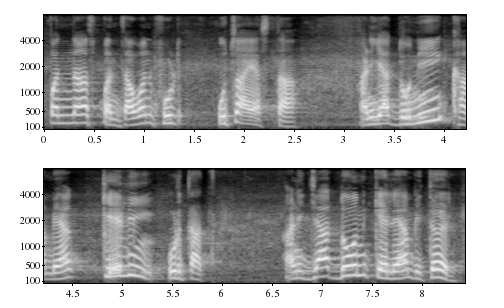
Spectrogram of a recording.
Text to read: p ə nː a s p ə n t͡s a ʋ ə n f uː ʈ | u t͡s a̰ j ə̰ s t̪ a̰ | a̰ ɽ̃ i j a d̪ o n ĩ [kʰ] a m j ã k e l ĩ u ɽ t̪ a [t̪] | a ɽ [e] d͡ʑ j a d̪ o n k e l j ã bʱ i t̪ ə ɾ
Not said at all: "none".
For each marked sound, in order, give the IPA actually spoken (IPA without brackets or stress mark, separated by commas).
kʰ, t̪, i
